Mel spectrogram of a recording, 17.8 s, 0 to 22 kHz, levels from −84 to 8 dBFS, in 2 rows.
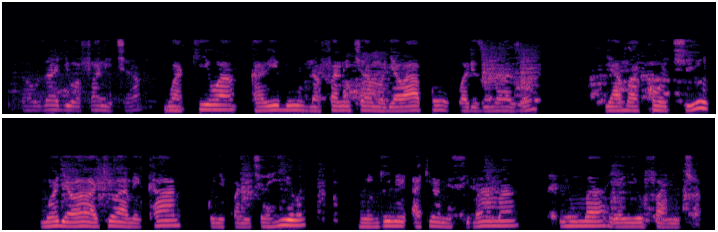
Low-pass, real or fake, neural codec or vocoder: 5.4 kHz; real; none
